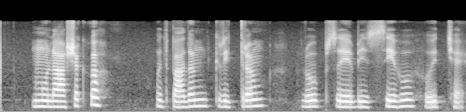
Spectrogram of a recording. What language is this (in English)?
Maithili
